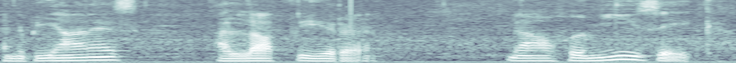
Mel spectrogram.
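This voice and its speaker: A man with a US Virgin Islands accent at a moderate pace. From US Virgin Islands, Saint Thomas. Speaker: vlogger. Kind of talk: personal vlog. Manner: halting, many repetitions and false starts.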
